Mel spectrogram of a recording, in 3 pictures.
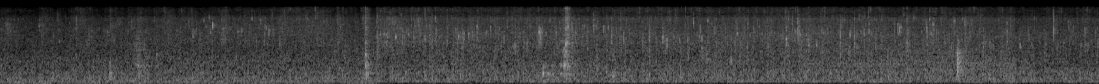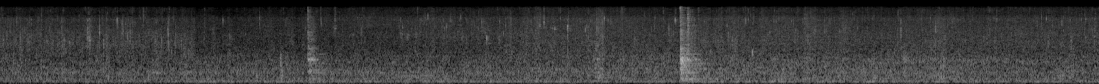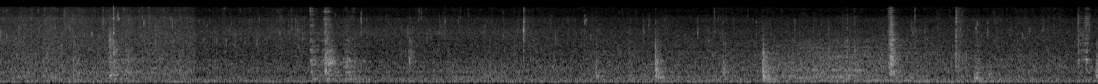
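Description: Breaded croquettes deep-frying in a vat of hot oil: a steady, crackling sizzle throughout, with occasional sharp clicks and knocks, the loudest just past halfway.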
